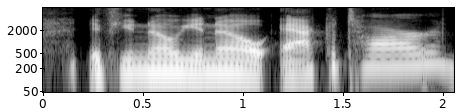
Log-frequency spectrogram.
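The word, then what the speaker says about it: ACOTAR: you know you know acatar that's how you say it.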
